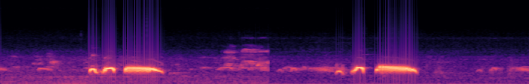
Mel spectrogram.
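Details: Cu gáy (spotted dove) luring coo: two phrases, each a quick hooked double note and then a long, loud coo sliding gently downward, separated by soft background cooing.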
